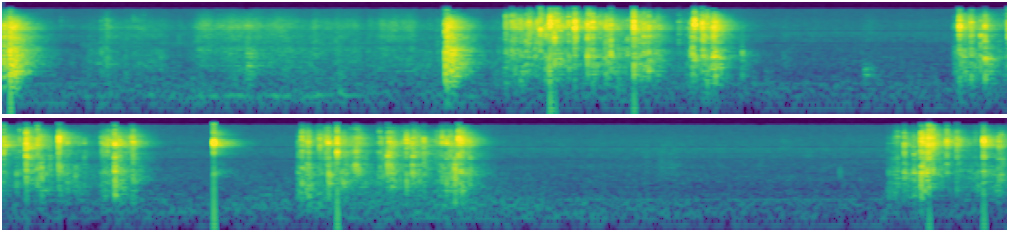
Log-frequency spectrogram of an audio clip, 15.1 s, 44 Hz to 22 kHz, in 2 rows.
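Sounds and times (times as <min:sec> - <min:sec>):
plastic wrapper crinkling: 0:03.3 - 0:05.6, 0:07.1 - 0:08.7, 0:09.8 - 0:11.2, 0:14.2 - 0:15.0.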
